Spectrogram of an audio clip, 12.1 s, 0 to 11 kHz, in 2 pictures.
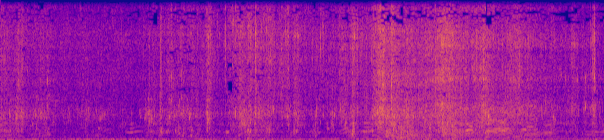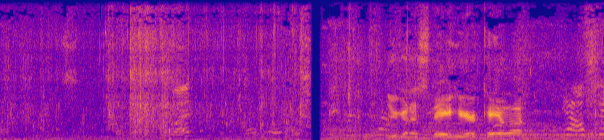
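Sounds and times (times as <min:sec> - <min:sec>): dog splashing through water: 0:00.0 - 0:09.9.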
